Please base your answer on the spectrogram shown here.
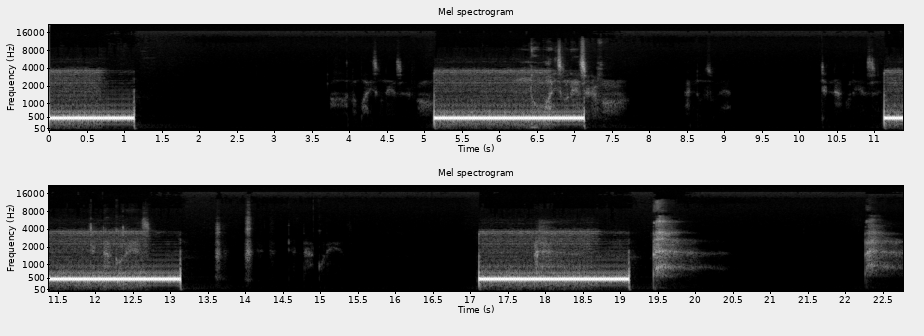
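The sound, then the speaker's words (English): Telephone ringback tone heard while calling someone: four long, steady buzzing tones, each about two seconds, separated by silent gaps of roughly four seconds, with a faint short noise after the last one. “Hold on. He might answer. See, if you give me your phone number, I'm able to call you randomly on the podcast. If he answers.”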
